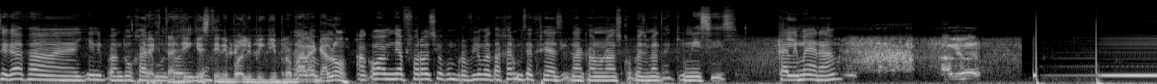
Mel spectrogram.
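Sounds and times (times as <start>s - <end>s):
speech: 0.0s - 8.7s, 9.4s - 11.5s
telephone tone after a caller hung up: 10.3s - 11.5s.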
